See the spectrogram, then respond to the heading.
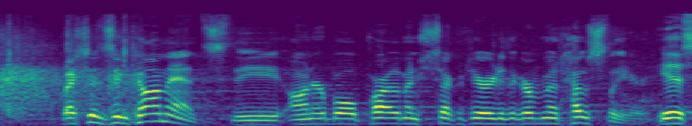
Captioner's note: applause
